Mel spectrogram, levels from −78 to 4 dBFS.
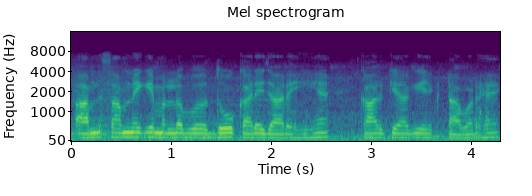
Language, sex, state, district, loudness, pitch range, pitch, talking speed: Hindi, male, Punjab, Kapurthala, -16 LUFS, 135-145 Hz, 140 Hz, 210 wpm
